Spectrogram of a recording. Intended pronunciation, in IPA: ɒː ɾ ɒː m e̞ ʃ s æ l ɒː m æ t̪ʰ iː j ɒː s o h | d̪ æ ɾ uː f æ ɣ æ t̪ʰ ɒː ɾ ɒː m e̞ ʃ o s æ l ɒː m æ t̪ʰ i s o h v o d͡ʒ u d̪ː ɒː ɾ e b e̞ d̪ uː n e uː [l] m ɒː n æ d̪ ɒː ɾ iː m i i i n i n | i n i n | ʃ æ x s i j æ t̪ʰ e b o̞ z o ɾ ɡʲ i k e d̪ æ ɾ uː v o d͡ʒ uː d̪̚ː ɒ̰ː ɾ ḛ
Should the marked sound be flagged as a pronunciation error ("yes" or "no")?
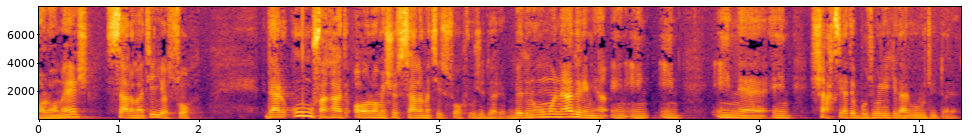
yes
